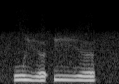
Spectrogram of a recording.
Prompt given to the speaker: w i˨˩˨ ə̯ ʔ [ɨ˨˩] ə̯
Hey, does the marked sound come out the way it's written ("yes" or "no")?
no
